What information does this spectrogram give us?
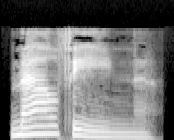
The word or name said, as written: malthene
